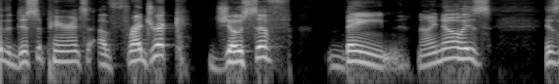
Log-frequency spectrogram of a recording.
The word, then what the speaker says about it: Boehm: disappearance of frederick joseph bain now i know his his last name is spelled b-o-e-h-m but um his last name is pronounced bane as in b-a-n-e as in the villain in the dark narc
